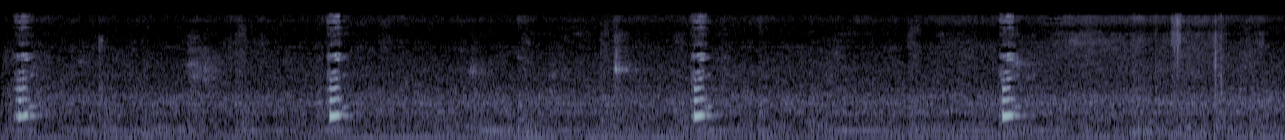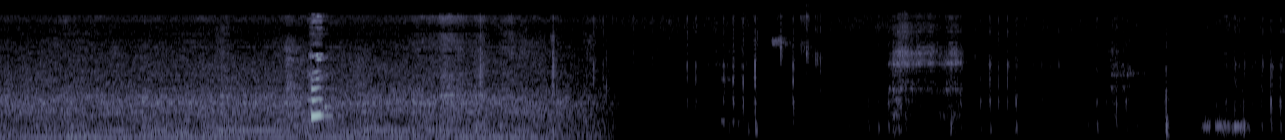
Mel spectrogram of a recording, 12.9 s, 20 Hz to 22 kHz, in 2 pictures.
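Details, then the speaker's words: Kitten with hiccups: five small, sharp hiccup clicks at irregular intervals, about 40 a minute, over a steady background hum, then near silence. "has the hiccups. Hey. Oh, you got hiccups? You got hiccups? You got hiccups?"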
